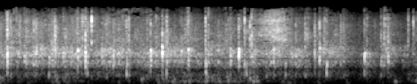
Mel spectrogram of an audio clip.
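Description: applause

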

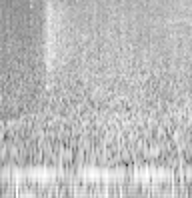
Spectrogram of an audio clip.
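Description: rocket engine ignition roar

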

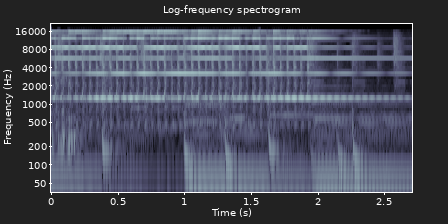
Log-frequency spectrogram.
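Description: telephone ringing

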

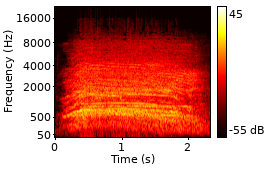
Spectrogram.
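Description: audience cheering

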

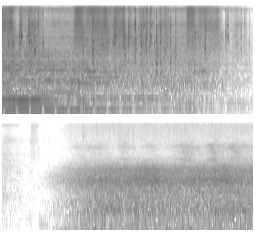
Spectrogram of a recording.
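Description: printer running

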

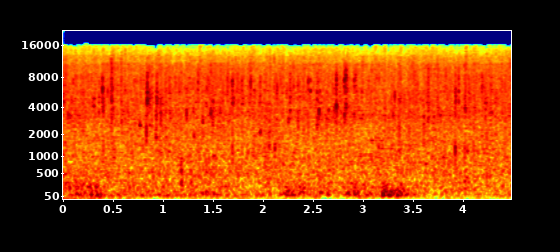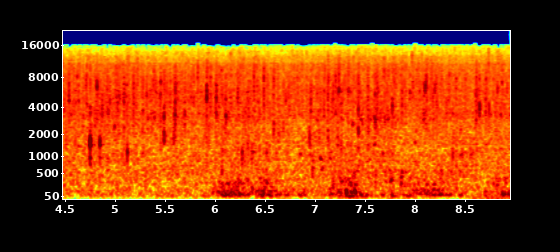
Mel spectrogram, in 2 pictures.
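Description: rain falling

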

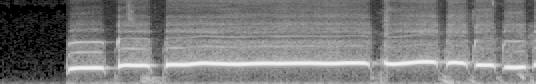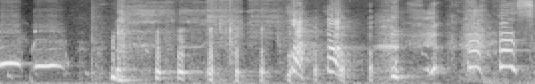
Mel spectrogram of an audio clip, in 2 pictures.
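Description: nose flute being played

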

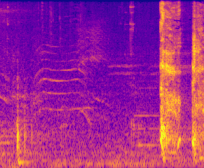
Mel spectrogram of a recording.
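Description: coughing

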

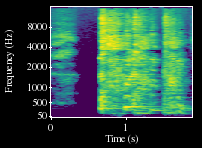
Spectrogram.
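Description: cough

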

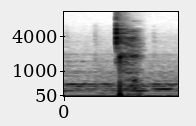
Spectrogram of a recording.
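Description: computer keyboard clicking

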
